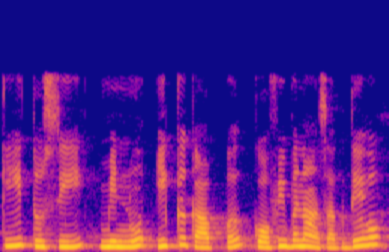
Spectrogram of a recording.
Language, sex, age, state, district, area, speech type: Punjabi, female, 30-45, Punjab, Amritsar, urban, read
